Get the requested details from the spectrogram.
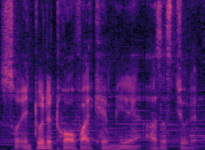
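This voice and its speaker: A man's voice: very deep voice, fairly even intonation, fast, darkish tone, soft background music. A man with a Malawian accent, giving plain facts about his years abroad. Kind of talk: documentary interview.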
